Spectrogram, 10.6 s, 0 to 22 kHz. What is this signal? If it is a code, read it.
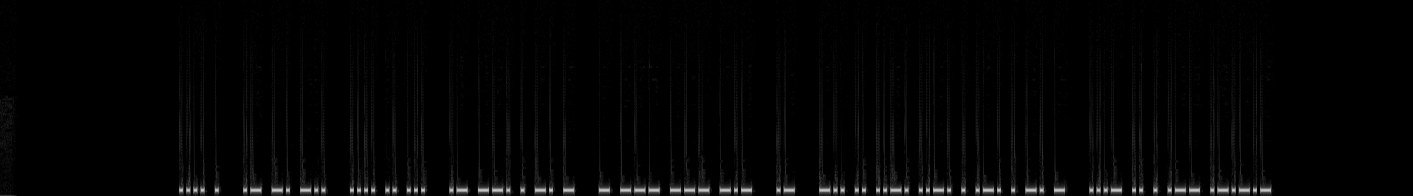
Morse code, heard as a keyed tone, about 41 wpm, 700 Hz. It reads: HE AND HIS AGENT TOOK A DIFFERENT VIEW.
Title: Sentences from Top 1600 Words 45wpm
